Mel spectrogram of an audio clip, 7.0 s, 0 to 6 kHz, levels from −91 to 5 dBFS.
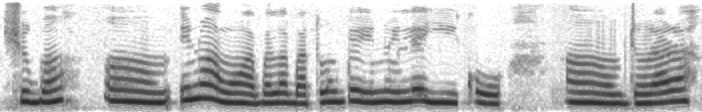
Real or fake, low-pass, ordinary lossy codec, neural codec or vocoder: real; 5.4 kHz; none; none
